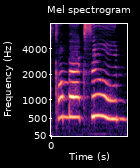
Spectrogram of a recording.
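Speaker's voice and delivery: high, slow, loud cheerful farewell; high sweet call of parting friends; unicorns calling. Acted. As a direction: sing it out like friendly unicorns waving goodbye. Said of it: "what the unicorns are saying. It's".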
